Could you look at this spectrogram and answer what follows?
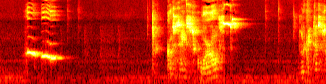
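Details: A pet African grey parrot, hanging out in an office with its owner and practising words and imitations, gives a clear falling whistle, then after a pause bursts into harsh, raspy squawks and chatter, ending in a scratchy outburst.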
